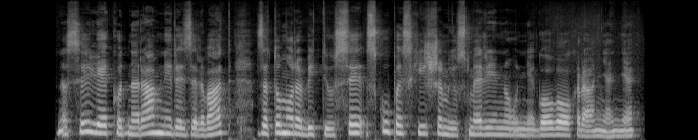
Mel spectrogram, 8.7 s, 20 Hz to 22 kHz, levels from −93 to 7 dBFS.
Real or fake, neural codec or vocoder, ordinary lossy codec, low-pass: real; none; none; none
